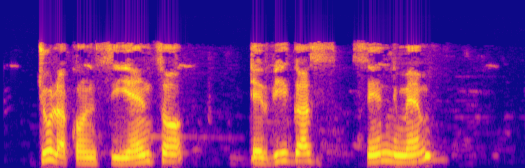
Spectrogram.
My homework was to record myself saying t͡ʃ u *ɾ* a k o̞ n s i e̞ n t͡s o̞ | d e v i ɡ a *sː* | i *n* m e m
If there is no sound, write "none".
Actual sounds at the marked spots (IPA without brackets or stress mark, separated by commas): l, sː, n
